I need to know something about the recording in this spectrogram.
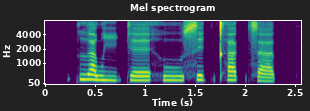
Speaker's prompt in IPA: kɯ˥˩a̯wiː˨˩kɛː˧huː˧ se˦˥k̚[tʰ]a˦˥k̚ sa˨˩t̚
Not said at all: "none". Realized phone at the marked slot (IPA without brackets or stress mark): tʰ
